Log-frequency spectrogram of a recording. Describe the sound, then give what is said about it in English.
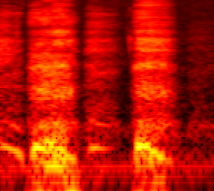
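A voice imitates heavy, raspy breathing: two long, drawn-out breaths with a throaty, voiced edge, each followed by a softer airy pull in between. “puts on green gloves, like the breather. And he starts breathing.”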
